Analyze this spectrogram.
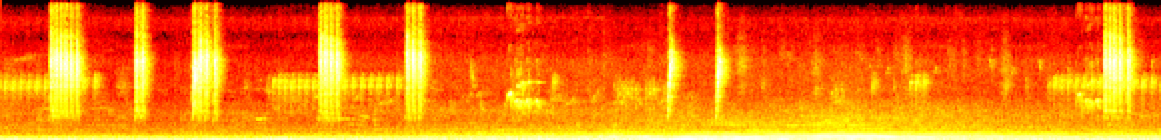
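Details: Babbler (tepus) singing: harsh, broadband chattering bursts at irregular intervals, joined by thin, steady, high trilled notes, over a constant low rumbling hum that swells in the second half.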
